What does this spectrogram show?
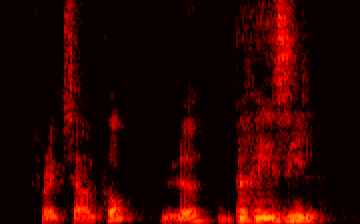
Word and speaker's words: Brésil: For example, le Brésil. Note the kind of E sound. Le Brésil. Try it again. Le Brésil.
